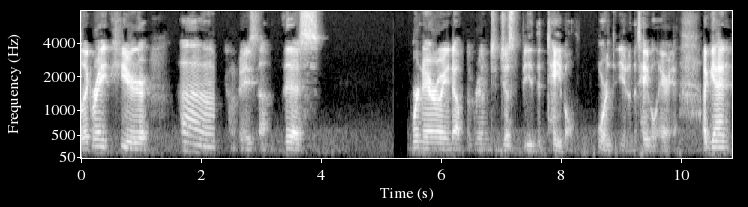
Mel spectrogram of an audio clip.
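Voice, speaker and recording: Loud, bright-voiced man demoing gear. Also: mid-range voice, a little hiss or hum, rough recording. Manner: loud, talkative, explains step by step. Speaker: audio installer demonstrating conferencing setup. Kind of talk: live technical demo. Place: conference room.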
